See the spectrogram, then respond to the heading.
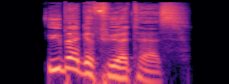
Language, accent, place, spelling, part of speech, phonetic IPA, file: German, Germany, Berlin, übergeführtes, adjective, [ˈyːbɐɡəˌfyːɐ̯təs], De-übergeführtes.ogg
- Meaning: strong/mixed nominative/accusative neuter singular of übergeführt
